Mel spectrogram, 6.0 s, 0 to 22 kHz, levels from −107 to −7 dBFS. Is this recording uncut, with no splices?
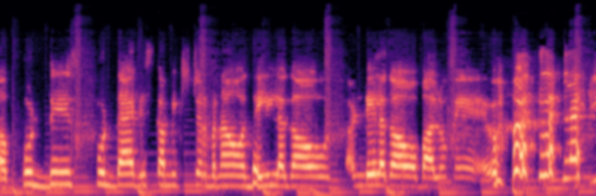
yes; 0 cuts

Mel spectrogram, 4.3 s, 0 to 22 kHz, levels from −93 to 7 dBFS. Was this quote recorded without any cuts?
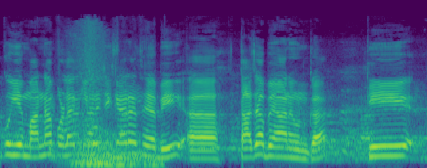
no; 1 cut; at 1.0 s

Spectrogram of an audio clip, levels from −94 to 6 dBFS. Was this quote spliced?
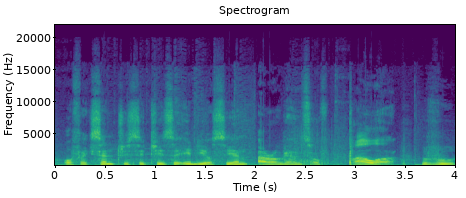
no; 0 cuts

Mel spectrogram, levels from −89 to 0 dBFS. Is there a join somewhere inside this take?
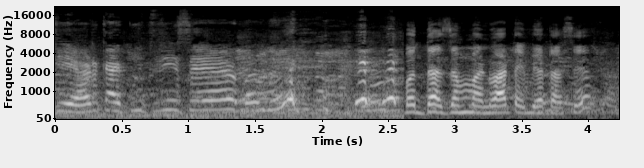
yes; 1 cut; at 2.6 s

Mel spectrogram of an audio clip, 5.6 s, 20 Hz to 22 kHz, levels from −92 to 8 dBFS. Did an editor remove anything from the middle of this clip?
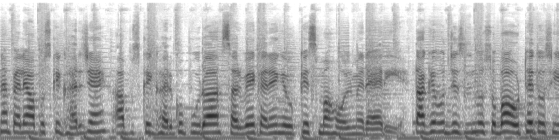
yes; 1 cut; at 4.1 s

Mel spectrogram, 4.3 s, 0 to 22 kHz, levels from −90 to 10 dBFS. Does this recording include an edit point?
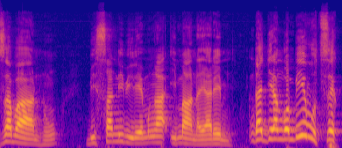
yes; 1 cut; at 3.1 s

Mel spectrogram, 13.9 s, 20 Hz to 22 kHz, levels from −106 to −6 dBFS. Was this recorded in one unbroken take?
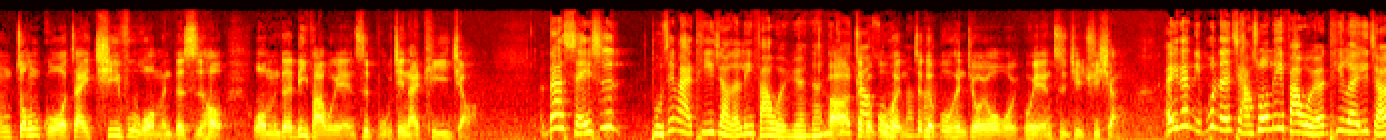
yes; 0 cuts

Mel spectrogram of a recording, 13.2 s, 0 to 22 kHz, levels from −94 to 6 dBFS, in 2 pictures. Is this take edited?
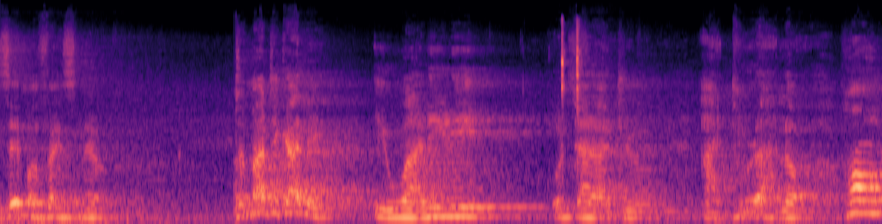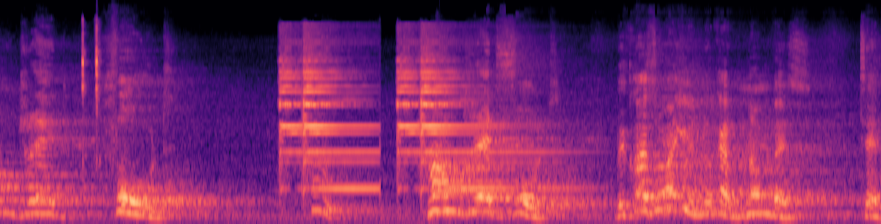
yes; 1 cut; at 1.8 s

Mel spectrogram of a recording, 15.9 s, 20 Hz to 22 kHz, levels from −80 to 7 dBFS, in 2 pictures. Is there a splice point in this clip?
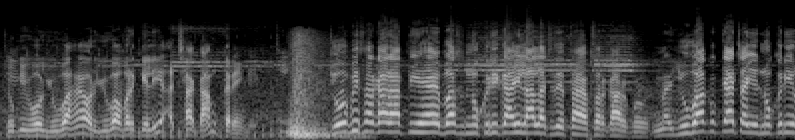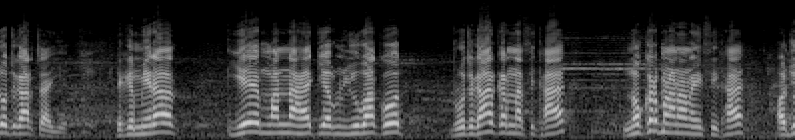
yes; 1 cut; at 3.1 s

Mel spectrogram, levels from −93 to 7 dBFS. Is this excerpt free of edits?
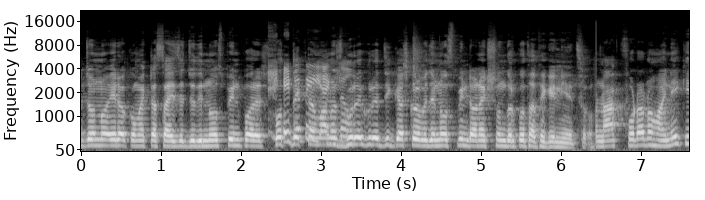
no; 2 cuts; at 2.3 s, 6.4 s

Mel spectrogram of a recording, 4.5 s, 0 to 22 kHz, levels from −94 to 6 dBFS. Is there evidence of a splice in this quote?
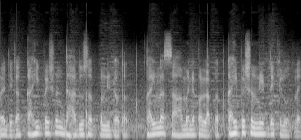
no; 0 cuts

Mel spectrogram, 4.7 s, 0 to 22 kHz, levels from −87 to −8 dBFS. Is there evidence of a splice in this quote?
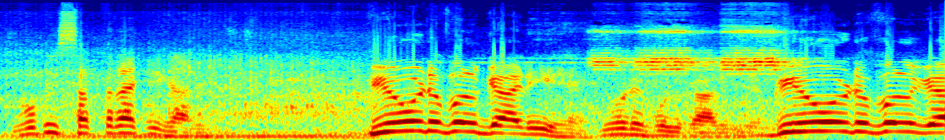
no; 0 cuts

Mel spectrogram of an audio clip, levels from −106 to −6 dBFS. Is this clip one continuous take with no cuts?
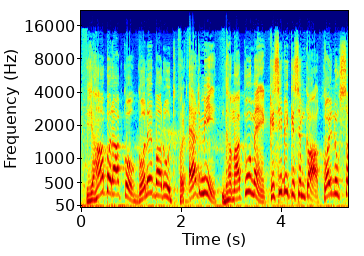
yes; 0 cuts

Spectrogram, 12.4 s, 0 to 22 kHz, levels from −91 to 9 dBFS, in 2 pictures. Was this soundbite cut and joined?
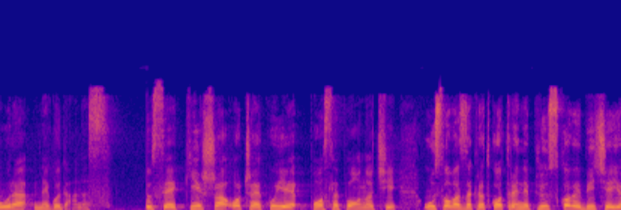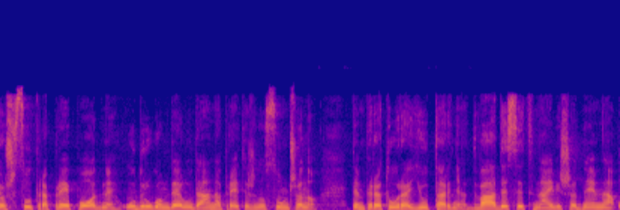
yes; 1 cut; at 4.1 s

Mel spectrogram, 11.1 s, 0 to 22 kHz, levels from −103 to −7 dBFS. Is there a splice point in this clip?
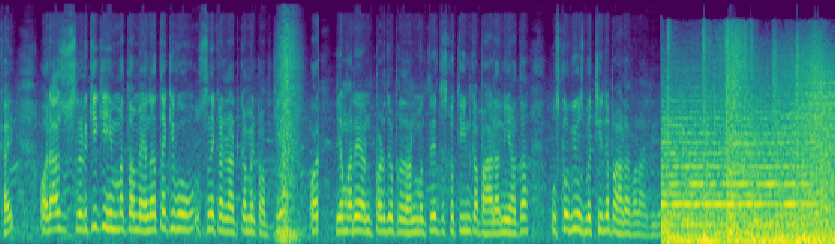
yes; 2 cuts; at 4.3 s, 8.8 s

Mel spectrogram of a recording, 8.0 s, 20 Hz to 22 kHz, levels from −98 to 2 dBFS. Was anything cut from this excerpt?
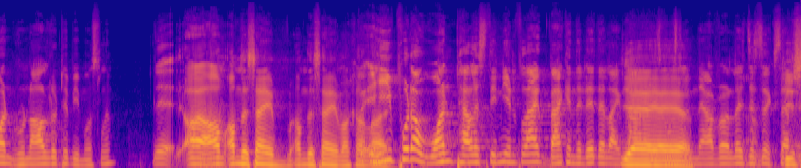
no; 0 cuts

